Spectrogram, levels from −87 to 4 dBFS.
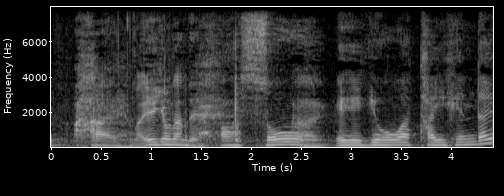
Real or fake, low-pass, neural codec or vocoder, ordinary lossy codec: fake; none; codec, 16 kHz, 16 kbps, FreqCodec, larger model; none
